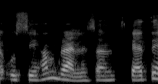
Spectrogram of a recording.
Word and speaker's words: Renaissance: तो first of all will see the pronunciation of रेनेसांस। इसको हम रेनेसा बोलते हैं, बट इट इज नॉट रेनेसा, इट इज रेनेसांस। Okay, now will see the time period.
